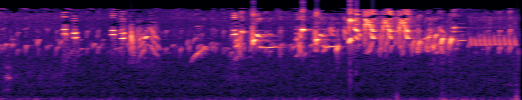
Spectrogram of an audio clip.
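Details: Training song of a goldfinch, meant as strong stimulation for songbirds: scattered sharp chirps and short slurred notes build into a rapid, high tinkling run of twitters, ending on a steady buzzy trill.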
